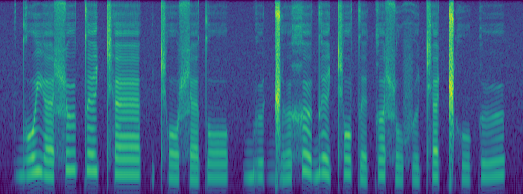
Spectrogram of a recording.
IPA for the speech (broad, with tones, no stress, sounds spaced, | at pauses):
d̪ o˨˦ j ɛ˨ ɬ ʉ˦ t̪ e˦ cʰ ɛ˦ | cʰ o˨ ɬ ɛ˨ t̪ o˦ | b ʉ˨ ɡ͡ǁ ø˨ x ø˦˨ d̪ e˦˨ cʰ o˦ t̪ e˨ k ə˦ ɬ u˨ f ʉ˨ cʰ ɛ˦ ǁʰ u˨ k ʉ˨˦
